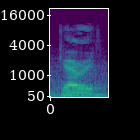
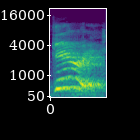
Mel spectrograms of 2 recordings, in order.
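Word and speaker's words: Gared: the torches are dry Jared oh did you know that is these not pronounced it's Garrett just scared like we never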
